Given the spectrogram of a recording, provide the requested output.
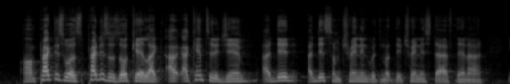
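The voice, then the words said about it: Speaks with a forced home accent. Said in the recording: “it's just like an accent... my accent will come out. Let me see if I can try to force it out... That's like me trying to force it... it's really thicker when I'm like talking to like my mom”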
